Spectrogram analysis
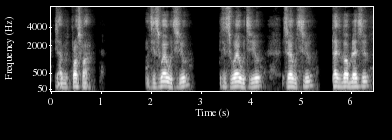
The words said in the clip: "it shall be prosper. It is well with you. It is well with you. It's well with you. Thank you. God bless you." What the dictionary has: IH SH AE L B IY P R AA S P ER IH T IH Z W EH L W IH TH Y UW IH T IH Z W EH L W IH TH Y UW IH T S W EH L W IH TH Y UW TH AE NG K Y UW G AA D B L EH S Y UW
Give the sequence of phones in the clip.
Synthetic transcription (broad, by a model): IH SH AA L B IY P R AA S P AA IH T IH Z W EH W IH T Y UW IH T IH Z W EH W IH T Y UW IH T S W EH W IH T Y UW T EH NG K G AA D B L EH S Y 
